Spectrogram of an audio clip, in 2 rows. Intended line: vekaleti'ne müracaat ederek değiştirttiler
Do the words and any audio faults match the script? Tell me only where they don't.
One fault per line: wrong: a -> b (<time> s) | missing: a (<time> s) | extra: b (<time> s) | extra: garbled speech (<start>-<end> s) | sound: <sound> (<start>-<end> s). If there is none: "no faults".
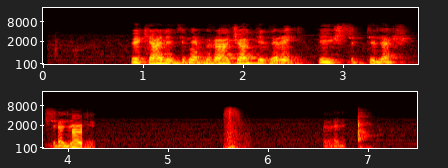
extra: garbled speech (3.8-4.3 s)
sound: whoosh (5.5-5.8 s)
sound: laugh (6.5-6.8 s)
